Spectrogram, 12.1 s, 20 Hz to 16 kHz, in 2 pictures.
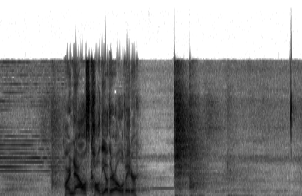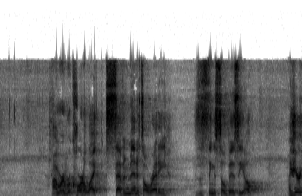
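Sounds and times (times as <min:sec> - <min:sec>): elevator button beep: 0:00.0 - 0:04.1
low lobby hum: 0:00.0 - 0:12.0.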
